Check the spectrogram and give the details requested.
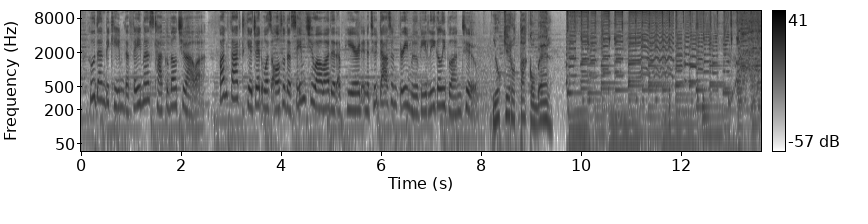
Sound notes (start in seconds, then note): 8.3 speaks in Spanish; 9.9 energetic music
